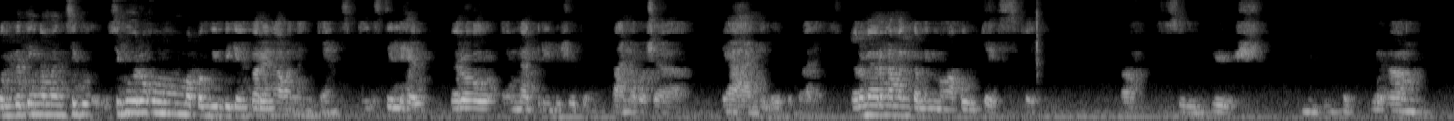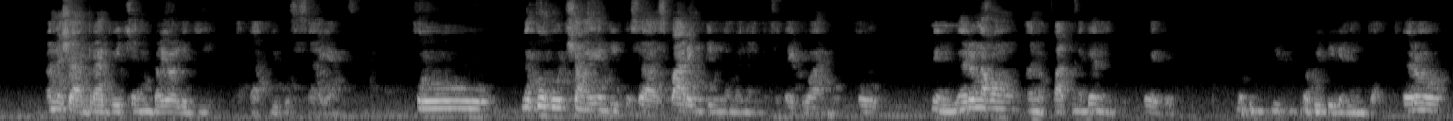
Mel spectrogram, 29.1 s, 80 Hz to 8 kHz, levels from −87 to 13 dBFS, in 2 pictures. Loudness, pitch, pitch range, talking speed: -26 LUFS, 160 Hz, 140-200 Hz, 150 wpm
